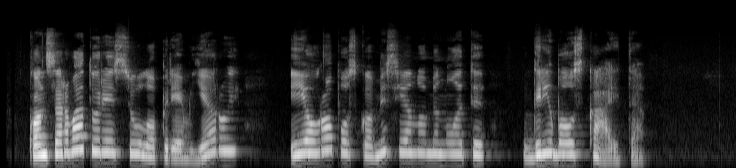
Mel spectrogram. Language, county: Lithuanian, Marijampolė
